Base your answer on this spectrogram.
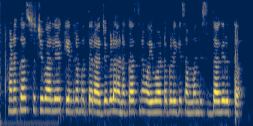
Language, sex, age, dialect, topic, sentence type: Kannada, female, 25-30, Dharwad Kannada, banking, statement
